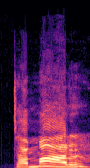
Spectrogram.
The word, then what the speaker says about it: Tamar: Tamar ndiuka nĩguo rĩ pronounceagwo, arĩ mwarĩ wa Daudi.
